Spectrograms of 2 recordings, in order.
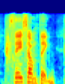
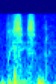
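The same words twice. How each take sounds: First: High, loud pleading yell; hammed-up loud begging; mock-desperate shout. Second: Soft, voiceless begging; hushed, toneless pleading; whispered plea. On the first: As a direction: shout it as an exaggerated demand. Pleads loudly with silent game animals. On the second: Pretend. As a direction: whisper it as a last mock plea. Same plea repeated in a whisper.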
